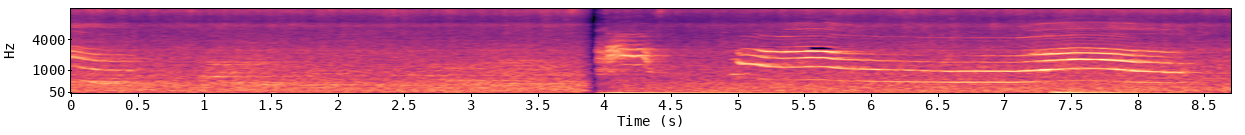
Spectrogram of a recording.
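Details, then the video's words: Black cat squaring up to a white cat in a fight, giving a long drawn-out wavering yowl that rises and falls, over steady low background rumble and a sudden loud thump midway. "Cat VS Cat Black Cat Try To Fight white Cat"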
